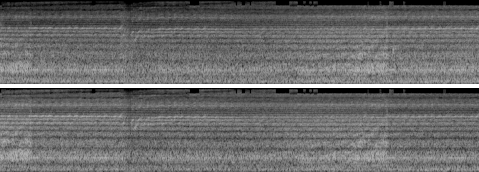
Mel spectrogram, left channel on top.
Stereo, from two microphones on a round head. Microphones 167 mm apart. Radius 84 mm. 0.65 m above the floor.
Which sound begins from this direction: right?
A drone, at 0.0 s.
